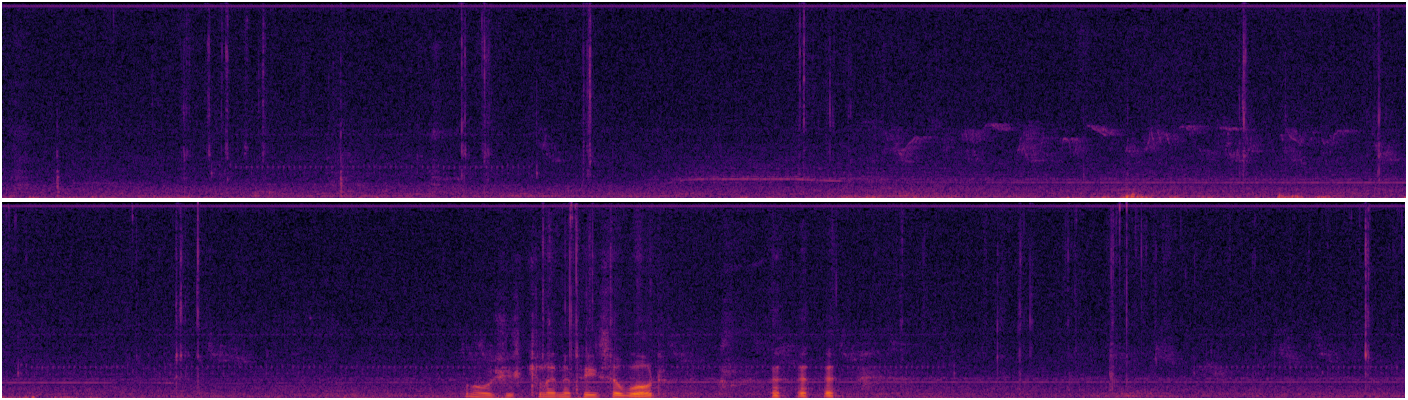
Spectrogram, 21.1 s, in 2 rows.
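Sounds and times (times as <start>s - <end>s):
thin steady whistle-like tone: 5.0s - 11.4s
bird twittering: 5.1s - 12.4s.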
